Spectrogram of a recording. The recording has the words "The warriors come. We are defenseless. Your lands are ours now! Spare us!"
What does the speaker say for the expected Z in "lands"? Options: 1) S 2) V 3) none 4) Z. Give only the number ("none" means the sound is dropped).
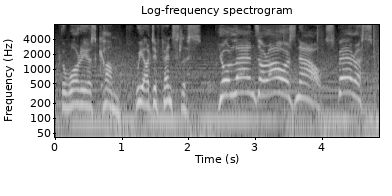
4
